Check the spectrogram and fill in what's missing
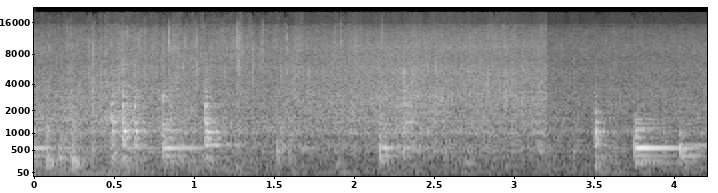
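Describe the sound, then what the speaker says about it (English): Spinach seasoned with salt and pepper sizzles steadily in a pan, a constant frying hiss broken by occasional stirring scrapes and clinks, close by with no talking. "I'm just cooking the spinach for about 3 minutes or so"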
